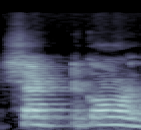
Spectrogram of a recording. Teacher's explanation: षटकोण, जीभ हमारी क्या हो रही है, मुड़ रही है, इसलिए इसका क्या होगा, मूर्धा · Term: मूर्धन्य सौ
